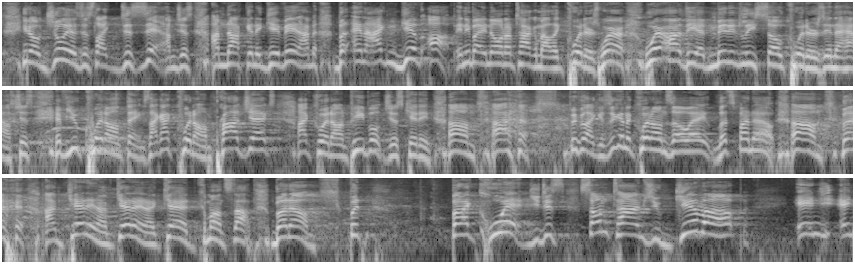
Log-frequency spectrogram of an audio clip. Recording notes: Live from El Rey Theater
